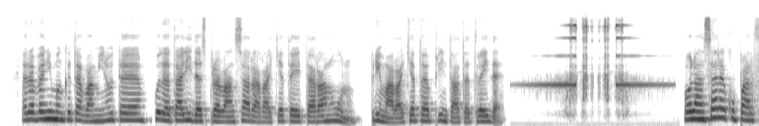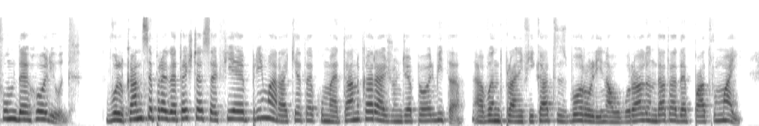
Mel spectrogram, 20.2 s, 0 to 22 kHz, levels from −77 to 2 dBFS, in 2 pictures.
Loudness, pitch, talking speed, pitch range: -26 LUFS, 200 Hz, 125 wpm, 175-240 Hz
